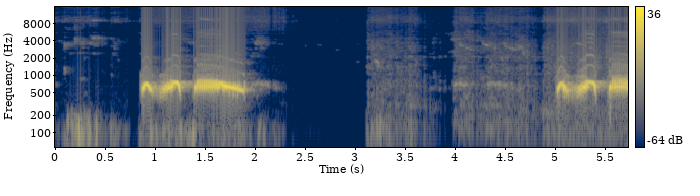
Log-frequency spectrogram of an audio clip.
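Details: Spotted dove (tekukur), local wild "kuk 3" singer in full voice. One low coo phrase of two short notes and a long drawn coo, then a pause with faint clicks, then another phrase begins with rounded coos.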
